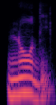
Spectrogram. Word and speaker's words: নদী: আপনি যখন নদী বানানটা উচ্চারণ করতে যান, তখন শুরুতে কিন্তু চলে আসে নোং, তারপরে হচ্ছে দি, নদী।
